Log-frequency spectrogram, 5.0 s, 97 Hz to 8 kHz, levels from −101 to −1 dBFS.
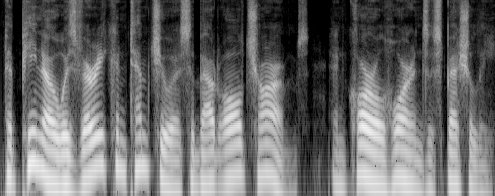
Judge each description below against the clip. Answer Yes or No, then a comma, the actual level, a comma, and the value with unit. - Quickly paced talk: No, slow, 135 wpm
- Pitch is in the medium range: No, low, 130 Hz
